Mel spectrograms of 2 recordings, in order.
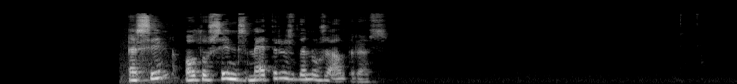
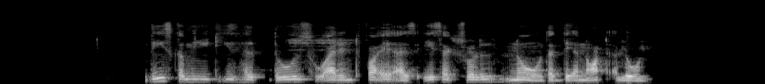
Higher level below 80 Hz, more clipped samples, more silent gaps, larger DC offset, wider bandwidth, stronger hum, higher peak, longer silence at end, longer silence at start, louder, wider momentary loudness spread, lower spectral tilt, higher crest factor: about the same, -64 dBFS vs -62 dBFS; neither; neither; neither; first, 11.5 kHz vs 7.6 kHz; neither; about the same, -2 dBFS vs -2 dBFS; first, 3.55 s vs 1.15 s; second, 1.3 s vs 1.45 s; first, -17 LUFS vs -20 LUFS; first, 19 LU vs 6 LU; second, -3.5 dB/octave vs -7 dB/octave; about the same, 20 dB vs 20 dB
